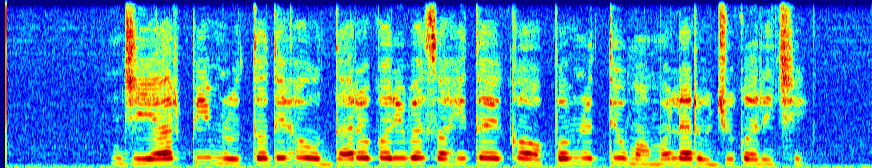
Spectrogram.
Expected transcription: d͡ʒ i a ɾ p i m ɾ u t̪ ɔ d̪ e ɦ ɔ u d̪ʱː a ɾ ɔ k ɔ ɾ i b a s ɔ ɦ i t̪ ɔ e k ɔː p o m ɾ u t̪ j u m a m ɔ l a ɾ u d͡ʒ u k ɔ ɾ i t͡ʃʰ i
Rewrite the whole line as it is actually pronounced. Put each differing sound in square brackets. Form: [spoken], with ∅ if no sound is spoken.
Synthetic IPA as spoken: d͡ʒ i a ɾ p i m ɾ u t̪ ɔ d̪ e ɦ ɔ u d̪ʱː a ɾ ɔ k ɔ ɾ i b a s ɔ ɦ i t̪ ɔ e k ɔː p [ɔ] m ɾ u t̪ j u m a m ɔ l a ɾ u d͡ʒ u k ɔ ɾ i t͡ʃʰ i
